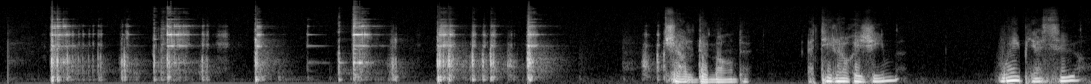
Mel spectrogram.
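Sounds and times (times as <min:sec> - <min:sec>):
lunch dishes and glassware clinking on a tray: 0:00.5 - 0:05.7, 0:06.4 - 0:06.8
speech: 0:06.8 - 0:09.1, 0:10.0 - 0:10.9.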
